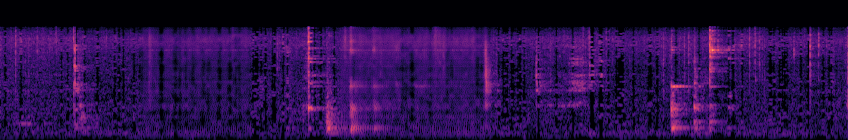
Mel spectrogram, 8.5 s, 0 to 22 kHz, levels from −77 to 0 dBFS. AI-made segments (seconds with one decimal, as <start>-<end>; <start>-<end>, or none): 1.4-2.5; 3.4-4.9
